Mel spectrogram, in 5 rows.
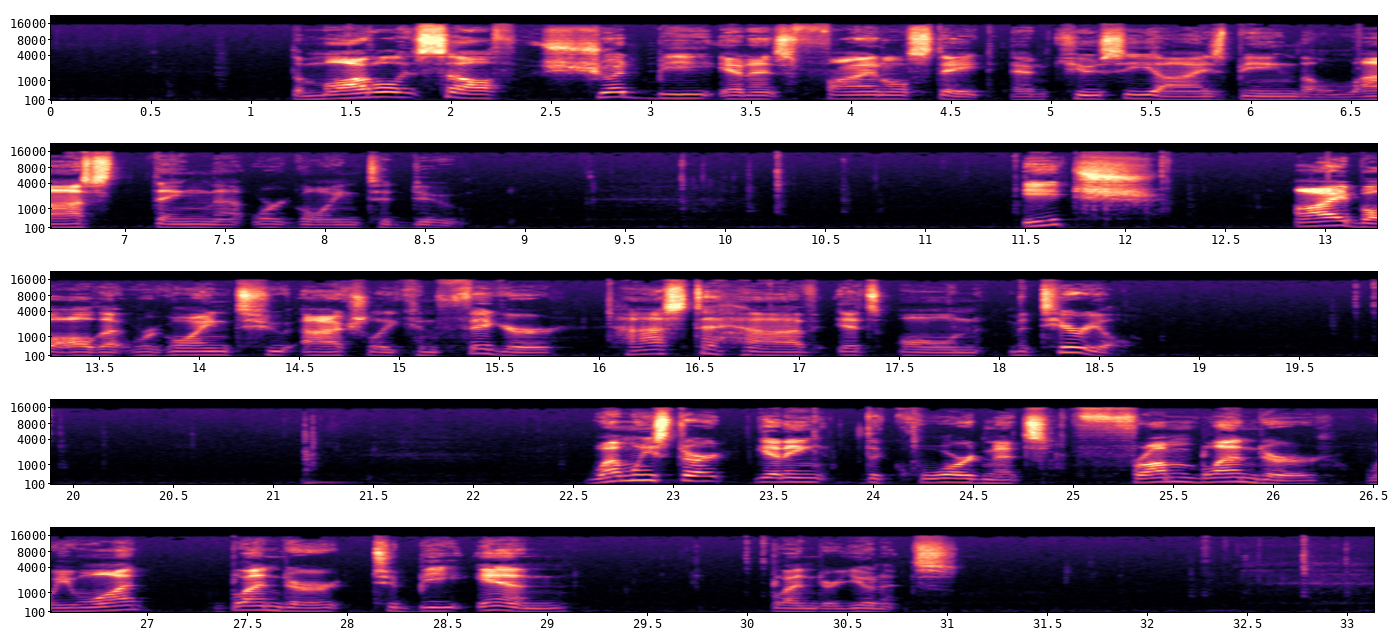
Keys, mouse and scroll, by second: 10.3-11.5 middle drag, 11.9 shift+middle drag, 12.5-14.4 scroll up 4, 16.1-17.0 middle drag, 18.2-19.8 right drag, 19.8 click, 24.2-25.0 shift+middle drag, 30.1-32.8 drag, 32.8-33.1 middle drag.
